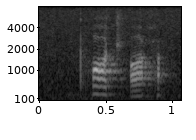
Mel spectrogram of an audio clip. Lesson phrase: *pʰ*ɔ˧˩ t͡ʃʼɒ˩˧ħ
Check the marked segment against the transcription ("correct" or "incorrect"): correct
